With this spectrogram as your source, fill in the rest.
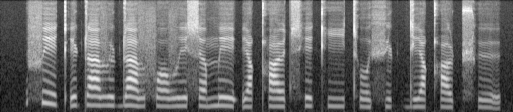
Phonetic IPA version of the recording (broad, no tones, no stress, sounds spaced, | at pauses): f e kʼ ɪ ʈ a v ʏ ɖ a v f ɔ v ɪ s ɐ m e ʔ ɪ qʰ œ t͡sʰ e kʰ i tʰ o fʲ œ ʈ d ɪ qʰ o ʈ͡ʂʰ ʏ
